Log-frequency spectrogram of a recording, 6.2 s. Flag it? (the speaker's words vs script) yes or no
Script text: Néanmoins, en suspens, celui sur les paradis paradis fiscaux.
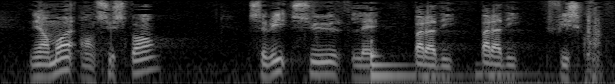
no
